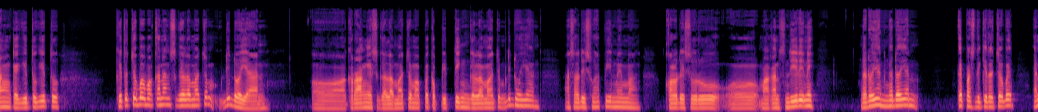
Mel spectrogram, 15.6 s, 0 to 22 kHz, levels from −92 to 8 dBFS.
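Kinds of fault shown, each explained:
No technical faults heard.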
